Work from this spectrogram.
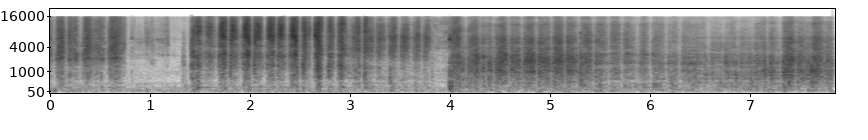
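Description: A wooden bristle shoe brush rapidly scrubs over the toe and laces area of a brown leather boot. It makes quick, bright, bristly swishing strokes at about four per second. The strokes pause briefly after the first second, then resume and blur into a denser, steady scrubbing.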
